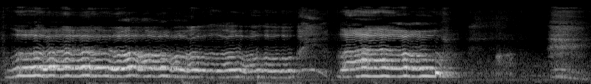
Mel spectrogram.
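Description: A young girl singing without words: one long held note that wavers slightly for about three seconds, then a second, shorter note about three and a half seconds in.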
